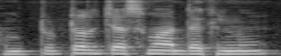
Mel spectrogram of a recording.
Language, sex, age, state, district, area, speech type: Maithili, male, 18-30, Bihar, Darbhanga, rural, spontaneous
